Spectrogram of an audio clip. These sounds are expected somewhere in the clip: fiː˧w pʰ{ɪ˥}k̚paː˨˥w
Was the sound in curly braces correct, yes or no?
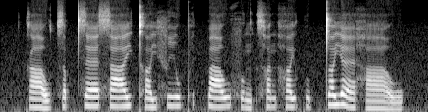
yes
